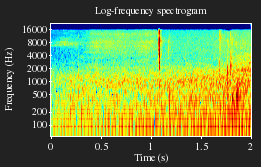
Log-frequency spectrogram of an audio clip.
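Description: Steady low hum with outdoor background noise, slowly growing louder, and a single faint click about a second in.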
